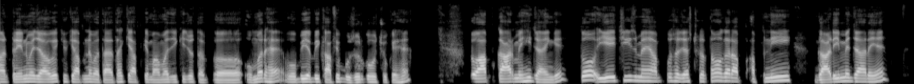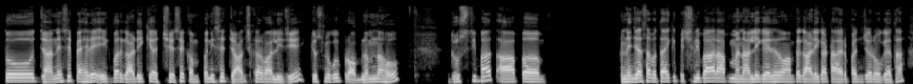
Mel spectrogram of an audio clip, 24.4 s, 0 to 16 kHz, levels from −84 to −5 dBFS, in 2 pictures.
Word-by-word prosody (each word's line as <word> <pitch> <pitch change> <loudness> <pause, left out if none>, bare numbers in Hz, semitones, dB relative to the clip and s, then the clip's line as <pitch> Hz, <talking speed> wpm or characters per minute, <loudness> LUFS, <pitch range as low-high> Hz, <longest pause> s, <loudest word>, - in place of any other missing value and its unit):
Train 120 +3 +1
में 135 -1 +1
जाओगे 120 +2 +2
क्योंकि 130 -1 -5
आपने 120 +1 -1
बताया 105 -2 0
था 125 - +1
कि 125 0 -3
आपके 115 0 -3
मामा 110 +1 -1
जी 115 +1 -4
की 115 - -7
जो 120 - -1
तब 100 -1 -3
अ, 100 0 +1
उम्र 130 +6 +1
है 125 0 0
वो 120 0 -1
भी 125 +3 +1
अभी 130 0 0
काफ़ी 110 +3 -1
बुज़ुर्ग 110 +2 -2
हो 120 -1 +2
चुके 110 -2 -5
हैं। 105 - -2 0.8
तो 145 - +2
आप 135 +1 +5
कार 130 +1 +4
में 140 0 0
ही 155 +2 +1
जाएँगे, 115 +3 -1 0.3
तो 195 +2 +3
ये 150 +4 +3
चीज़ 180 -1 -3
मैं 160 -1 0
आपको 150 +1 -3
सजेस्ट 145 -1 -1
करता 145 +2 -3
हूँ 170 - +2
अगर 160 -1 +2
आप 140 - +1
अपनी 160 +8 0 0.3
गाड़ी 110 +5 +3
में 155 +1 +1
जा 140 -1 +3
रहे 130 -1 0
हैं, 170 +10 -2 0.4
तो 150 0 +3
जाने 125 +3 +1
से 175 - -1
पहले 135 -2 +1
एक 120 -2 -4
बार 145 +2 +1
गाड़ी 125 0 +2
की - - 0
अच्छे 140 - 0
से 155 +4 -1
कंपनी 125 0 -2
से 160 +4 -1
जाँच 115 +3 +1
करवा 125 -2 +2
लीजिए, 115 +6 0 0.2
कि - - -1
उसमें 135 +1 -3
कोई 145 +1 0
प्रॉब्लम 115 -3 0
ना 130 0 +1
हो। 120 -1 +1 0.7
दूसरी 130 +7 -5
बात 175 +4 +1
आप 130 -1 +3 1.1
ने 130 +1 +3
जैसा 140 +2 +3
बताया 140 0 +2
कि 155 - -8
पिछली 140 +1 -3
बार 145 0 +4
आप 135 -1 +3
मनाली 125 0 +2
गए 125 -1 +2
थे, - - +1
तो 135 - +2
वहाँ 125 -1 +1
पे 135 +3 -2
गाड़ी 115 -1 +2
का 130 - +2
टायर 115 -1 +1
पंक्चर 120 +1 -1
हो 120 -2 0
गया 110 -1 +1
था। 150 +8 -2
130 Hz, 225 wpm, -23 LUFS, 120-145 Hz, 1.1 s, आप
